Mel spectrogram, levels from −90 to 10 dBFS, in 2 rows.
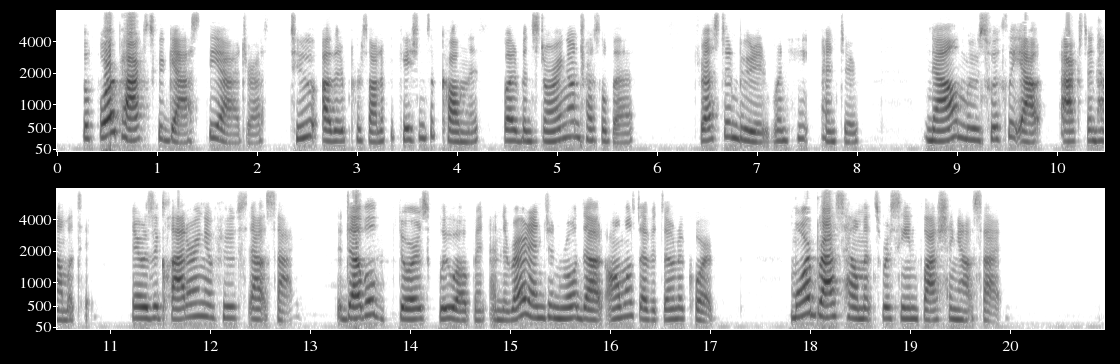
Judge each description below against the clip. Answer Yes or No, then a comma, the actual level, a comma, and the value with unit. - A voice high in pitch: Yes, high, 230 Hz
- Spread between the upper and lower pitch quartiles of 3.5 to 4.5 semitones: No, average, 3.0 semitones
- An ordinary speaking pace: Yes, average, 175 wpm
